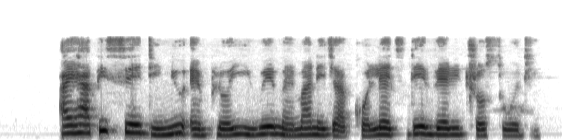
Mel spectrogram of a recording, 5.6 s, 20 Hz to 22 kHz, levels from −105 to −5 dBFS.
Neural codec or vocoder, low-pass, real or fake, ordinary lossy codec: none; 7.2 kHz; real; none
